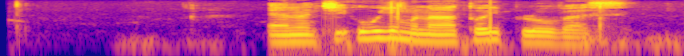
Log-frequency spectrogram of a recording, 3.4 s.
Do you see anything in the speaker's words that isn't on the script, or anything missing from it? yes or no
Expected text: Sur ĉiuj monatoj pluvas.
yes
